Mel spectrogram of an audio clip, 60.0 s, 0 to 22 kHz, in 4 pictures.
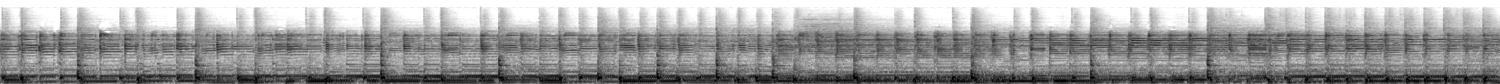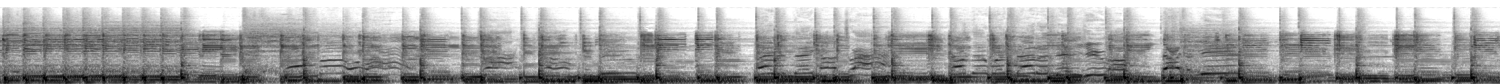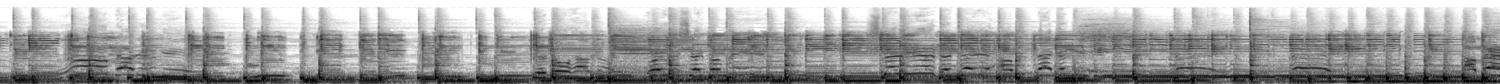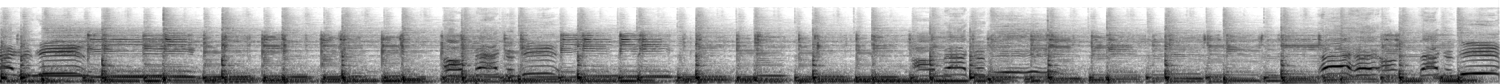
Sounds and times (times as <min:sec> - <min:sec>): Blues: 0:00.0 - 1:00.0
Guitar: 0:00.0 - 1:00.0
Psychedelic rock: 0:00.0 - 1:00.0
Singing: 0:22.6 - 0:27.6, 0:38.7 - 0:43.6, 0:44.6 - 0:47.0, 0:49.4 - 0:51.2, 0:54.1 - 0:55.7, 0:58.2 - 1:00.0.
